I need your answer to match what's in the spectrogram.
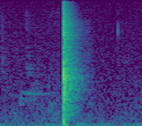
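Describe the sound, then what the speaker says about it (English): A single sharp hand clap, made for audio sync while recording the Moore of Cleveland podcast, rings out close and loud against near silence, then fades quickly. "I need a clap sync."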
